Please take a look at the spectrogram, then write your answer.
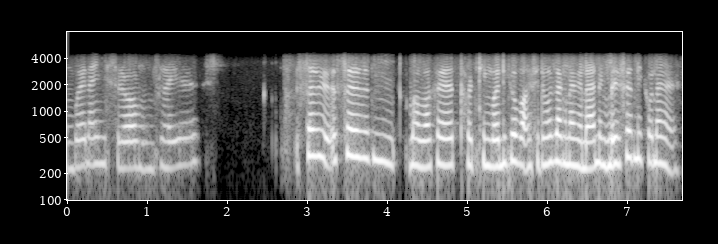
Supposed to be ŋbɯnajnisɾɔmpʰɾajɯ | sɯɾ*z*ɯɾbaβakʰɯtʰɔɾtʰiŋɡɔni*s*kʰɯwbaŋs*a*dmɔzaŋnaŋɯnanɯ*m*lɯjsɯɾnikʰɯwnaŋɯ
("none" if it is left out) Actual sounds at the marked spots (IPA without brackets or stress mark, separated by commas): s, none, i, ŋ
